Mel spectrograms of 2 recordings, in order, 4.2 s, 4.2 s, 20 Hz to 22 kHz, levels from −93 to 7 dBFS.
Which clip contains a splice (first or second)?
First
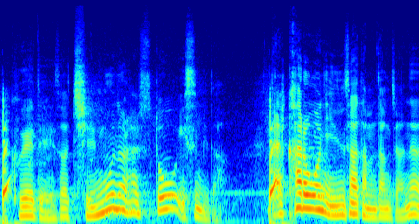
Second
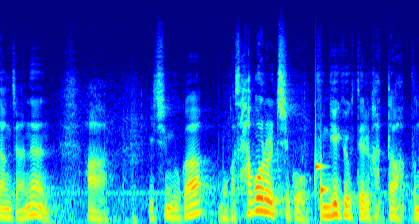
first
